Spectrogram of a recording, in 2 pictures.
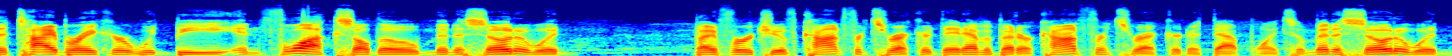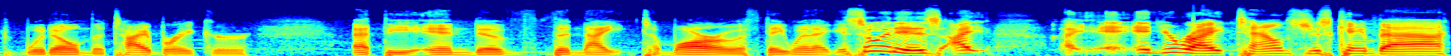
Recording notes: live at Freidmans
